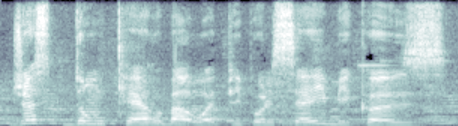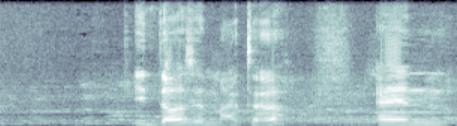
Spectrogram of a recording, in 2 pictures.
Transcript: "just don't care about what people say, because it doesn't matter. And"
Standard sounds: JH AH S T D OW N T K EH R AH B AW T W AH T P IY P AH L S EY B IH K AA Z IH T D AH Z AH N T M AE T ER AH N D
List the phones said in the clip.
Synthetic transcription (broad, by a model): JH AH S T D OW N T K EH R AH B AW T W AH T P IY P AH L S EY B IH K AA Z IH T D AH Z AH N T M AE T ER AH N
